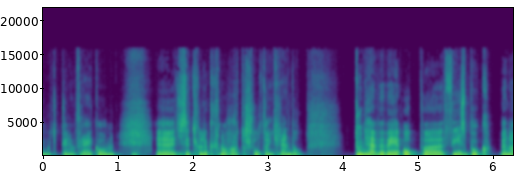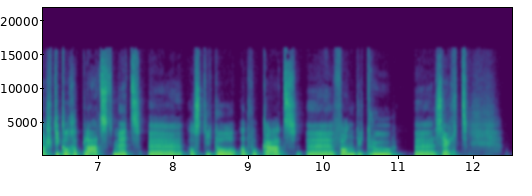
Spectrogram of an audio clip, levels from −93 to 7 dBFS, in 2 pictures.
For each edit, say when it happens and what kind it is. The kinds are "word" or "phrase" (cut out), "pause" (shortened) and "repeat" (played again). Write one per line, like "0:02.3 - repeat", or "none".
0:06.1 - word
